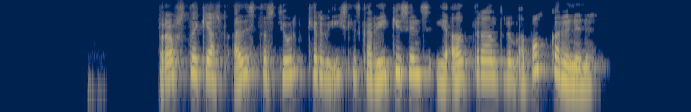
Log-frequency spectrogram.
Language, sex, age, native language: Icelandic, female, 30-39, Icelandic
